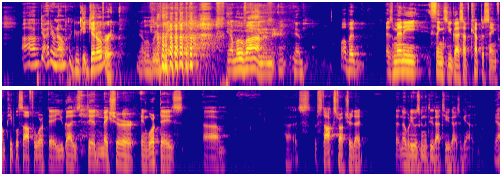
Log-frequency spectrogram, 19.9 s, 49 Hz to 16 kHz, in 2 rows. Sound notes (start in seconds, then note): 2.9 laugh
